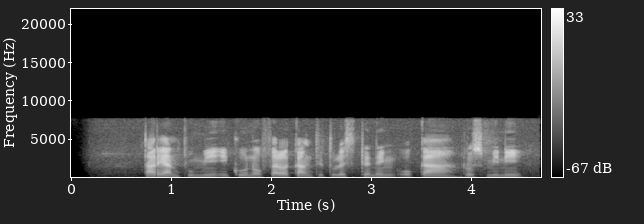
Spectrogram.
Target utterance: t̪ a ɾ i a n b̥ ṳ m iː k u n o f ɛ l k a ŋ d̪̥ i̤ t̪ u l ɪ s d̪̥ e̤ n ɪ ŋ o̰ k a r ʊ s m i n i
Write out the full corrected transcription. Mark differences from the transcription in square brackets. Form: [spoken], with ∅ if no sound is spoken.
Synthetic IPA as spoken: t̪ a ɾ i a n b̥ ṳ m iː k u n o f ɛ l k a ŋ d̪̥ i̤ t̪ u l ɪ s d̪̥ e̤ n ɪ ŋ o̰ k a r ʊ s m i n i

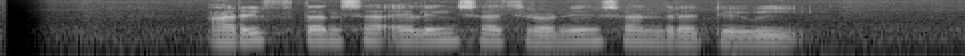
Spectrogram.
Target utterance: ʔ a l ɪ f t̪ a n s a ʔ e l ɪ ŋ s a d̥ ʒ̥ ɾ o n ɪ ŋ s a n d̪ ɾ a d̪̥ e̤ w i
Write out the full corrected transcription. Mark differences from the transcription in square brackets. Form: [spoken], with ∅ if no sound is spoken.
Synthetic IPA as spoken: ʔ a [ɾ] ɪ f t̪ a n s a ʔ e l ɪ ŋ s a d̥ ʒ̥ ɾ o n ɪ ŋ s a n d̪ ɾ a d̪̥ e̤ w i

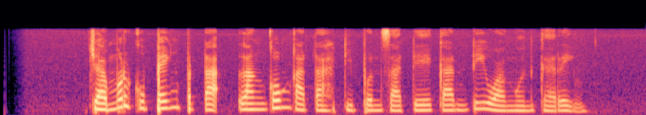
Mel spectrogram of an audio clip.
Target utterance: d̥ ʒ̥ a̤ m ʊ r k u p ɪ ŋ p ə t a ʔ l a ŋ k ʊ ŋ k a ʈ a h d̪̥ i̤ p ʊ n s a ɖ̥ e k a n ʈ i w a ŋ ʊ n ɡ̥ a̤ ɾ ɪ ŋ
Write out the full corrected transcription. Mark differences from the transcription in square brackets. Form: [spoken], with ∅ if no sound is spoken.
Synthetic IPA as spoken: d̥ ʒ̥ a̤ m ʊ r k u p ɪ ŋ p ə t a ʔ l a ŋ k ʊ ŋ k a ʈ a h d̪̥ i̤ p ʊ n s a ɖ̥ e k a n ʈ i w a ŋ ʊ n ɡ̥ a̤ ɾ ɪ ŋ

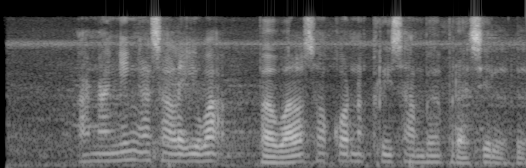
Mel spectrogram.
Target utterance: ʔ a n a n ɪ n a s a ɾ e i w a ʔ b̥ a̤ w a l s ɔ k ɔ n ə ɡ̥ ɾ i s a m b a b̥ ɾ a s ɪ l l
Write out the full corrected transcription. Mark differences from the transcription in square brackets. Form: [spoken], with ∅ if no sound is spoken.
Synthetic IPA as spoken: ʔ a n a [ŋ] ɪ [ŋ] a s a [l] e i w a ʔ b̥ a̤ w a l s ɔ k ɔ n ə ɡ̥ ɾ i s a m b a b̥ ɾ a s ɪ l l

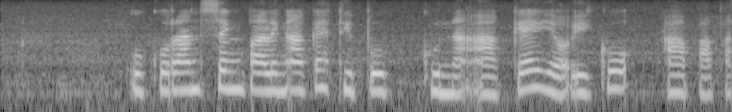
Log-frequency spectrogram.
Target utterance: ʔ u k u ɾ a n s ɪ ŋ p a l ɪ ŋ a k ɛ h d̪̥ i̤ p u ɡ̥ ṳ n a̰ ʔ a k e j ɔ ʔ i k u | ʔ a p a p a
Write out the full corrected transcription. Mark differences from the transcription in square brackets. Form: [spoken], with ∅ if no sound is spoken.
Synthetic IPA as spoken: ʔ u k u ɾ a n s ɪ ŋ p a l ɪ ŋ a k ɛ h d̪̥ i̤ p u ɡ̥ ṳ n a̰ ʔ a k e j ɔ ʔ i k u | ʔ a p a p a

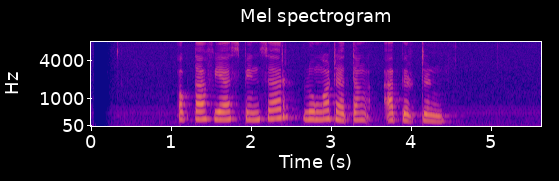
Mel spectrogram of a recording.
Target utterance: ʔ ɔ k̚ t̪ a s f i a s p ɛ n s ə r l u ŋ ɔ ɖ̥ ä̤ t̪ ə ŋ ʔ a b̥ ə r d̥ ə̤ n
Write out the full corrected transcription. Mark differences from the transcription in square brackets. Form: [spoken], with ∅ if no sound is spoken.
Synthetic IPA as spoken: ʔ ɔ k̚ t̪ a [∅] f i a s p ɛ n s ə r l u ŋ ɔ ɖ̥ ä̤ t̪ ə ŋ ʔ a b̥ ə r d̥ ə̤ n

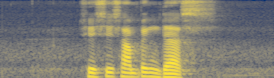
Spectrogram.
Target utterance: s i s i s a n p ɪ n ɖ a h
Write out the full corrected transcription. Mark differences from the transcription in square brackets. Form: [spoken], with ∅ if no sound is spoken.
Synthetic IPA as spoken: s i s i s a [m] p ɪ [ŋ] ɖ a [s]

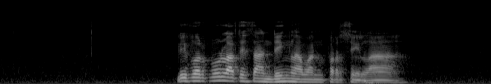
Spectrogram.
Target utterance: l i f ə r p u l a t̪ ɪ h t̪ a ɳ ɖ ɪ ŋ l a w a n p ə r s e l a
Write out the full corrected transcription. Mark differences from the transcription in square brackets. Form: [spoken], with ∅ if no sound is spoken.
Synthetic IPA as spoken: l i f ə r p u l a t̪ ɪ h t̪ a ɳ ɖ ɪ ŋ l a w a n p ə r s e l a

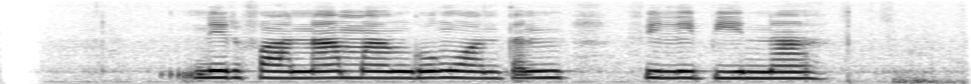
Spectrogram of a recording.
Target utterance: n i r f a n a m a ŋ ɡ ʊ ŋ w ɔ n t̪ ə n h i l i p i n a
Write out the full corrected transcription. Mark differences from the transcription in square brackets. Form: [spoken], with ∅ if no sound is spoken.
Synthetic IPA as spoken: n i r f a n a m a ŋ ɡ ʊ ŋ w ɔ n t̪ ə n [f] i l i p i n a

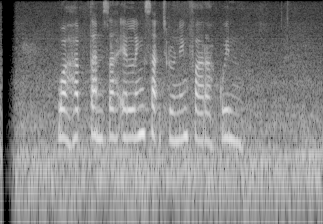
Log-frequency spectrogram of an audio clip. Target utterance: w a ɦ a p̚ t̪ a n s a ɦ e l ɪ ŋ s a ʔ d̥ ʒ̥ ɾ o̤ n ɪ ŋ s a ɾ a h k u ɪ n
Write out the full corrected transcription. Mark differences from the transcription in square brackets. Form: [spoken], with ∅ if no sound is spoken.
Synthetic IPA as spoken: w a ɦ a p̚ t̪ a n s a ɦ e l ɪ ŋ s a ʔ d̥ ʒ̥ ɾ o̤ n ɪ ŋ [f] a ɾ a h k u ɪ n

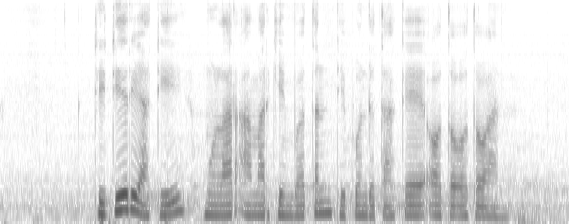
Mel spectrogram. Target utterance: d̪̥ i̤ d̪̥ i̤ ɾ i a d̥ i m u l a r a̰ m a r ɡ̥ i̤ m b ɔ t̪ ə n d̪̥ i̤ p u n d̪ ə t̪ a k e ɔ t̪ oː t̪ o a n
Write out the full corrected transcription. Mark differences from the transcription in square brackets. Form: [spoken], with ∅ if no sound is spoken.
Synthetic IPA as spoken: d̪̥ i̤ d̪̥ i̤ ɾ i a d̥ i m u l a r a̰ m a r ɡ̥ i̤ m b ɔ t̪ ə n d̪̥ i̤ p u n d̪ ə t̪ a k e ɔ t̪ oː t̪ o a n

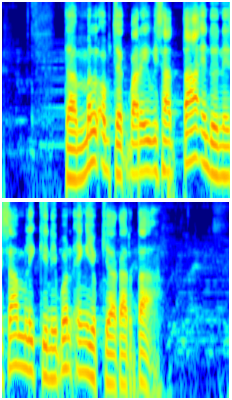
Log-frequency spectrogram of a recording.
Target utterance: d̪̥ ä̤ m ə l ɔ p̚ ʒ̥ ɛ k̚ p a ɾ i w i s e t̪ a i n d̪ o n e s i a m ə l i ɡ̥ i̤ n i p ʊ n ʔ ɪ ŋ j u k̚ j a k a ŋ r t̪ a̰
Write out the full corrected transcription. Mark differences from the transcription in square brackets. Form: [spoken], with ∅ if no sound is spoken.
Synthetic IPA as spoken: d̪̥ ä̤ m ə l ɔ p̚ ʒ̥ ɛ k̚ p a ɾ i w i s [a] t̪ a i n d̪ o n e s i a m ə l i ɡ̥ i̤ n i p ʊ n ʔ ɪ ŋ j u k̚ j a k a [∅] r t̪ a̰

